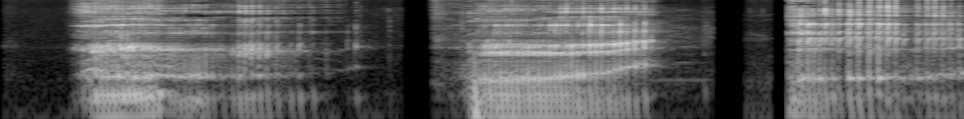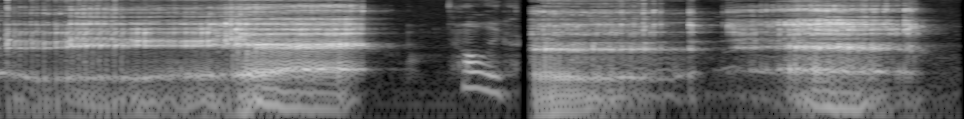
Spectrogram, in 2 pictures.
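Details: Burping compilation: a run of long, loud, rumbling, deliberate burps with brief pauses between them.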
